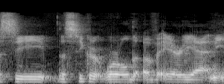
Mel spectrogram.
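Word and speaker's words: Arrietty: no i bet you it's not it's not pronounced like that so anyways we're going to see the secret world of ariatni it's ariatney trust me i know that's what it is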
